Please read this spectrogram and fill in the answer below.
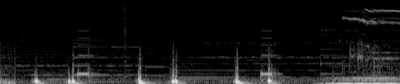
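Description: Heartbeat sound effect: three lub-dub double thumps, about a second apart, over a faint music bed. Near the end a louder musical swell begins.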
